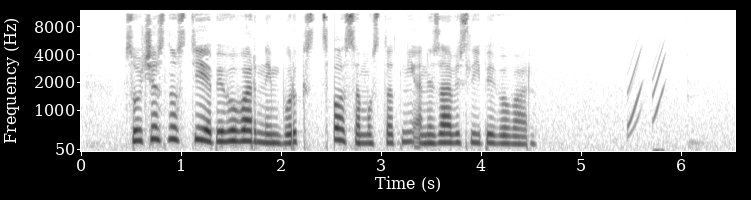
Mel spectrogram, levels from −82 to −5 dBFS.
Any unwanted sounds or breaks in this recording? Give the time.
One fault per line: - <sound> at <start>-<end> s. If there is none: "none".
- dropout at 2.5-2.5 s
- chirp at 5.5-5.9 s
